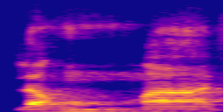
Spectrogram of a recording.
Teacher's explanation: second میم مشدد ہو جائے گی، first والی ساکن رہے گی، لیکن پروناؤنسیشن میں ایک میم کنسیڈر کرتے ہوئے ہم پڑھیں گے · گویا کہ ہم میم ساکن کو جو ہے نا ڈائریکٹ میم زبر کر دیتے ہیں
